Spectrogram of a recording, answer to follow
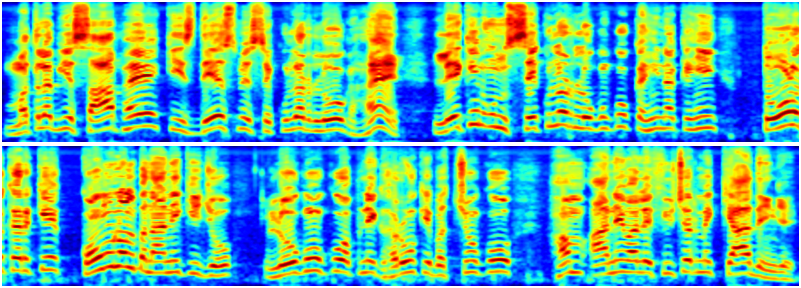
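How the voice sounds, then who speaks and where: A man's voice: very high voice, lively intonation, normal speed, fairly bright tone, no room sound. An Indian man giving earnest political opinions in an interview, speaking emphatically and oratorically, repeating phrases for emphasis. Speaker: street interviewee.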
